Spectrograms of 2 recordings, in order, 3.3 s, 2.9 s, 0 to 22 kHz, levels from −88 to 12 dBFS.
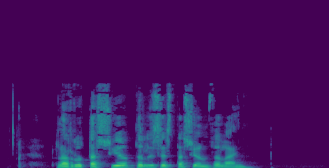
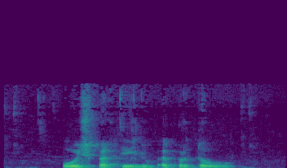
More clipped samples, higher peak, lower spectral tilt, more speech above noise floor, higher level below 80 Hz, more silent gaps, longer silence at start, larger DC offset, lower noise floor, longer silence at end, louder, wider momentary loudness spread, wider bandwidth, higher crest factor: neither; about the same, -8 dBFS vs -8 dBFS; second, -5 dB/octave vs -6.5 dB/octave; first, 58 dB vs 35 dB; second, -74 dBFS vs -58 dBFS; neither; about the same, 0.55 s vs 0.65 s; neither; first, -82 dBFS vs -60 dBFS; first, 0.8 s vs 0.55 s; about the same, -25 LUFS vs -25 LUFS; first, 13 LU vs 7 LU; about the same, 11.5 kHz vs 11.5 kHz; about the same, 18 dB vs 18 dB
